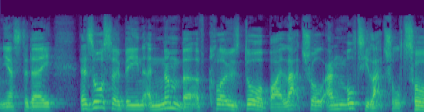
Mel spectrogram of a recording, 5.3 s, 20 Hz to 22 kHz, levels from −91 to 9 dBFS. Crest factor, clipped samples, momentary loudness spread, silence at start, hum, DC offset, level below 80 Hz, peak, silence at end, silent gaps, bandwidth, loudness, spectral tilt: 16 dB; under 0.1%; 4 LU; 0 s; none; under 0.1%; -62 dBFS; -2 dBFS; 0 s; none; 13 kHz; -18 LUFS; -3.5 dB/octave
